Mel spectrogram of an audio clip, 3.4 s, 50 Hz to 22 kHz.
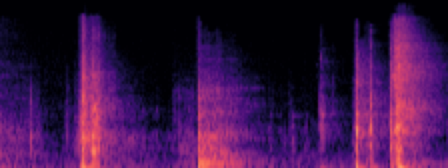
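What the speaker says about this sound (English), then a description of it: "you have to release this, you have to drop your mag" A Steyr AUG A1 bullpup rifle's magazine is released and drops out, giving a few sharp, close plastic-and-metal thunks and clacks spread over a few seconds with no talking.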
